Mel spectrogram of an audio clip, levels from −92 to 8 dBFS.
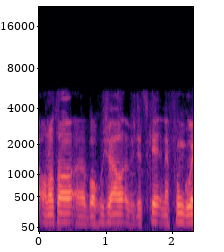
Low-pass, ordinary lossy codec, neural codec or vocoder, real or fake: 5.4 kHz; Opus, 32 kbps; vocoder, 44.1 kHz, 128 mel bands, Pupu-Vocoder; fake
